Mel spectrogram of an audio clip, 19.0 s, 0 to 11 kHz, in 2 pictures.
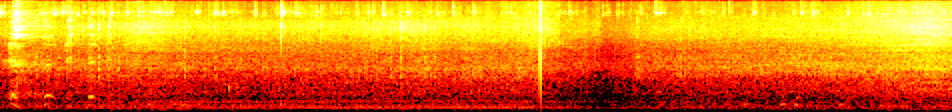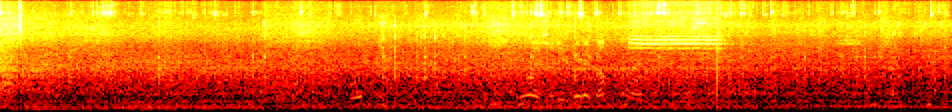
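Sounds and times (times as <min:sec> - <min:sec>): engine hum: 0:00.0 - 0:19.0
wind and tyre hiss: 0:00.0 - 0:19.0.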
